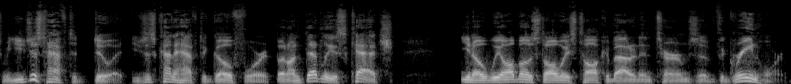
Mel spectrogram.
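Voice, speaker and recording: On a very clean recording with a silent background, a man with a very deep, low pitch and vocal fry swings very widely in pitch. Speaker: podcast host. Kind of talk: podcast interview.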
